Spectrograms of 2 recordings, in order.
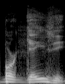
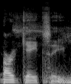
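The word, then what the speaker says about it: Bargatze: It's that Borgghazi guy, right? Is that how you say his name? Nate Margates. Nate Bargatesy, which I've watched some of his his comedy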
